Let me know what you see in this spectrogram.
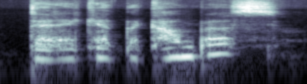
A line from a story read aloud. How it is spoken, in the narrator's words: She whispered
